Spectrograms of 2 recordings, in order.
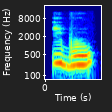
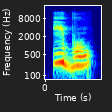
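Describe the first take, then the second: Both takes have the same delivery.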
